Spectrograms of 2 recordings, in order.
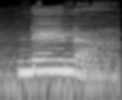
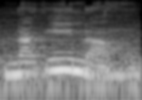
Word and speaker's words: Naina: It was Naina, but people called her Naina, like hyena.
